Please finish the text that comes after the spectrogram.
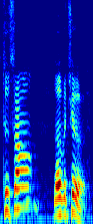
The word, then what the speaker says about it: Toussaint Louverture: You have to pinch your nose when you say this. Toussaint Louverture. Very nasal French.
